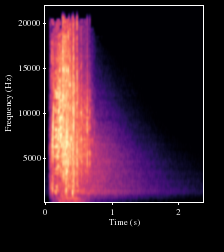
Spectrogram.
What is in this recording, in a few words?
Finisher Parazon Unequip; Kuva Lich; Warframe; Finishers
